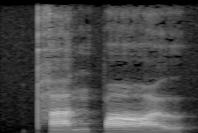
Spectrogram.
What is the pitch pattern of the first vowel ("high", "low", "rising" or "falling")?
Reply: rising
